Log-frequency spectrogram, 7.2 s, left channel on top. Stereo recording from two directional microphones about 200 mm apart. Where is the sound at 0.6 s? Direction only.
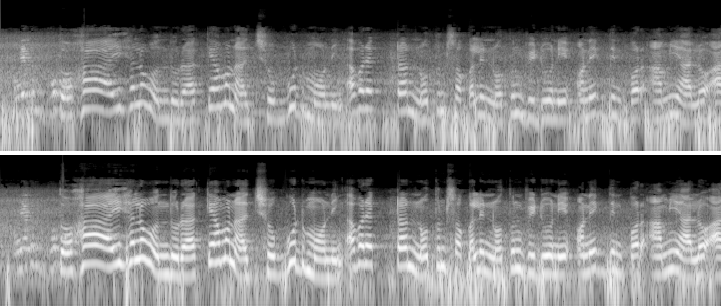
40° right (ahead or behind).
